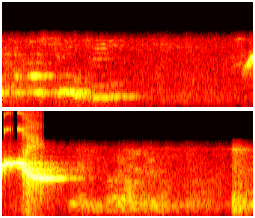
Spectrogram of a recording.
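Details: A talking parrot gives a single strong whistle, rising briefly and then gliding downward, between softer chattering, speech-like vocal sounds indoors.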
